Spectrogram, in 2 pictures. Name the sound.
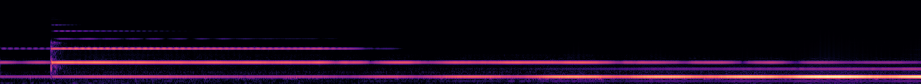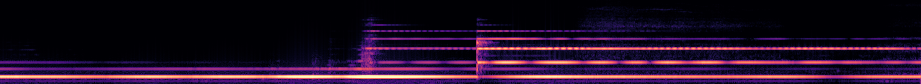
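tibetan singing bowl ringing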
